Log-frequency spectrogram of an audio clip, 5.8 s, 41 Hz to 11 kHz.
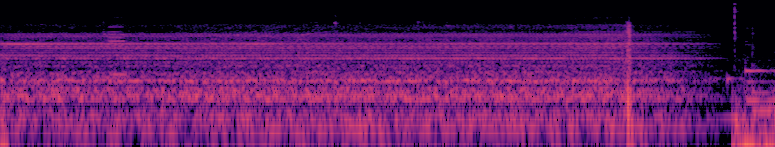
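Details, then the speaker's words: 2008 Xbox 360, previously loud fan noise, after cleaning and new thermal paste, reassembled and powered up: soft, even fan whir with no rattle or surging; normal fan operation. "now that it's reassembled we will power it up just to listen to those fans and as you can hear much improved and this sounds like normal operation"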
